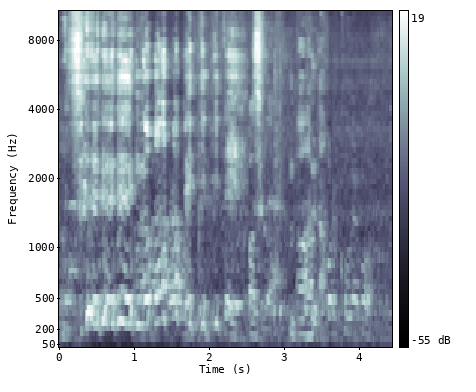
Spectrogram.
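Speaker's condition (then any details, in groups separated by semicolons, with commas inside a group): No condition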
